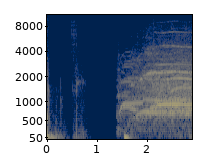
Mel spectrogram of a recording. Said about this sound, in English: Let me get some applause in there for him. There we go. Perfect.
